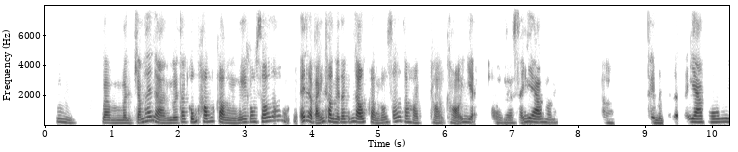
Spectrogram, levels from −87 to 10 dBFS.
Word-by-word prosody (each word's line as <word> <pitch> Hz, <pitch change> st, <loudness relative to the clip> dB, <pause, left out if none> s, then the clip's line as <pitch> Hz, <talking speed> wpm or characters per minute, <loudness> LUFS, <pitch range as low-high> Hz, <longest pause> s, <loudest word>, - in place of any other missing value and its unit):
Ừm. 210 Hz, -8 st, -8 dB, 0.4 s
Và 180 Hz, -1 st, +1 dB
mình 165 Hz, -1 st, -4 dB
cảm 185 Hz, +6 st, -1 dB
thấy 290 Hz, +2 st, +1 dB
là 175 Hz, -, +2 dB
người 175 Hz, +1 st, +1 dB
ta 225 Hz, -, 0 dB
cũng 205 Hz, +3 st, +1 dB
hổng 240 Hz, +3 st, +3 dB
cần 185 Hz, -, +5 dB, 0.2 s
nghe 205 Hz, +4 st, -1 dB
con 230 Hz, 0 st, -2 dB
số 245 Hz, +4 st, +2 dB
đó. 320 Hz, +2 st, -7 dB, 0.3 s
Ý 280 Hz, -, +5 dB
là 240 Hz, -6 st, +4 dB
bản -, -, +3 dB
thân 250 Hz, -3 st, +5 dB
người 200 Hz, -2 st, -1 dB
ta 215 Hz, -, 0 dB
cũng 235 Hz, +3 st, -7 dB
đâu 210 Hz, -3 st, +8 dB
có -, -, -13 dB
cần 160 Hz, -, -7 dB
con 180 Hz, +4 st, -5 dB
số 240 Hz, +6 st, -3 dB
đâu, 220 Hz, -, -1 dB
họ 160 Hz, -5 st, -3 dB, 0.2 s
họ 155 Hz, -1 st, -5 dB
hỏi -, -, 0 dB
vậy, -, -, -2 dB, 0.2 s
ờ, -, -, -12 dB
rồi 170 Hz, 0 st, -6 dB
xã 170 Hz, 0 st, -6 dB
giao 205 Hz, -3 st, +7 dB
thôi. 185 Hz, -1 st, -8 dB, 0.7 s
Ờ, 165 Hz, -, -14 dB, 0.6 s
thì -, -, +3 dB
mình 160 Hz, -2 st, -3 dB
trả -, -, -38 dB
lời 335 Hz, -, +3 dB
xã -, -, -16 dB
giao 215 Hz, -1 st, +7 dB
thôi. 215 Hz, +1 st, -1 dB
210 Hz, 265 wpm, -24 LUFS, 175-230 Hz, 0.7 s, đâu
